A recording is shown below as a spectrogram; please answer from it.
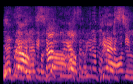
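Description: Speech only: people arguing.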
